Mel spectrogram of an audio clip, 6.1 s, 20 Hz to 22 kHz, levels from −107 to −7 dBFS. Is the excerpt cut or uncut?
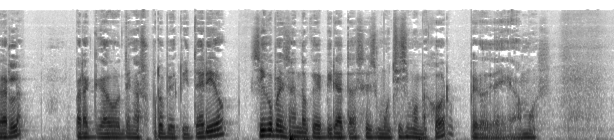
cut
